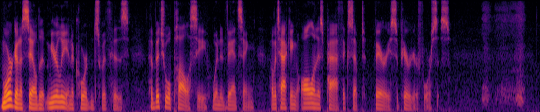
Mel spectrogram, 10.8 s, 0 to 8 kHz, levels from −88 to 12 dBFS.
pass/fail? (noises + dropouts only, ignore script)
fail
